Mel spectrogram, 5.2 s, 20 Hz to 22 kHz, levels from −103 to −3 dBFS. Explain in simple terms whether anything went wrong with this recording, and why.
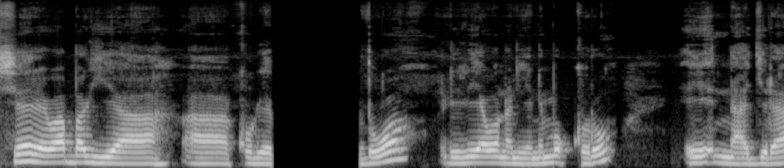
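At 1.80 s the speech cuts to silence for 0.58 s, resuming at 2.40 s. This is a playback stall, likely the player running out of data.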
